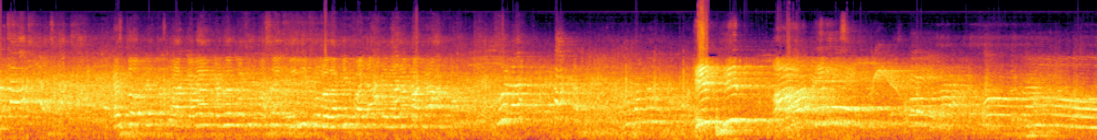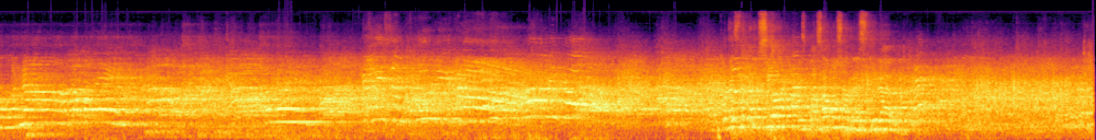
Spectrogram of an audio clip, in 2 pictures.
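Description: A choir sings together in a large echoing hall.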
